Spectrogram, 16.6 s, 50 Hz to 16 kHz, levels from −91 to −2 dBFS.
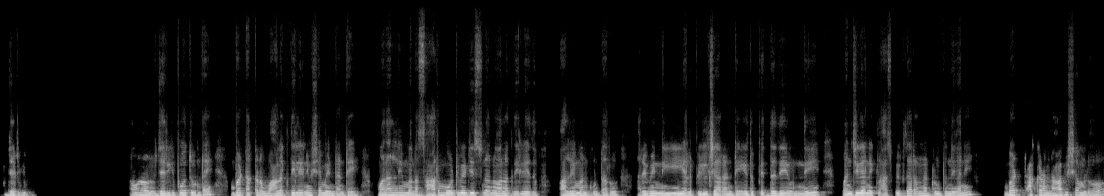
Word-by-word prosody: జరిగి 150 +4 0 1.6
అవునవును 165 -2 +1
జరిగిపోతూ 165 +4 +1
ఉంటాయి. 170 - -1 0.4
బట్ 170 0 0
అక్కడ 165 0 -2
వాళ్ళకి 165 +5 0
తెలియని 170 0 +2
విషయమేంటంటే, 145 -6 0 0.4
మనల్ని 170 +2 +2
మన 155 -1 +1
సార్ 160 +4 0
మోటివేట్ 165 0 +3
చేస్తున్నారని 160 0 -1
వాళ్ళకి 140 -2 0
తెలియదు. 135 -1 -1 0.4
వాళ్ళేమనుకుంటారు 145 -1 +1 0.4
"అరె 145 0 +1
వీడిని 150 -1 +4 0.3
అల 135 - 0
పిలిచారంటే 145 +2 +1
ఏదో 140 0 +2
పెద్దదే 145 +3 +2
ఉంది. 135 +3 +1 0.5
మంచిగానే 160 +3 +4
క్లాస్ 135 -3 -6
పికుతారు 150 0 -2
అన్నట్టు 145 -1 -2
ఉంటుంది." 140 -1 0
కానీ 165 +7 0 0.6
బట్ 175 +1 +1 0.2
అక్కడ 180 +5 -2 0.2
నా 150 - +2
విషయంలో 165 -7 -2
150 Hz, 125 wpm, -24 LUFS, 140-165 Hz, 1.6 s, వీడిని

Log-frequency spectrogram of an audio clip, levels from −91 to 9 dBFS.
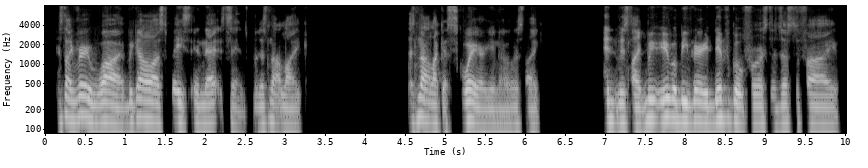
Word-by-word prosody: It's 130 - -9
like 140 -4 +2
very 160 0 +4
wide, 120 -3 +2
we - - 0
got 145 0 +3
a - - +5
lot 130 -1 +4
of 120 - -1
space 125 0 -3
in 120 -1 -3
that 120 +1 -1
sense, 105 -6 -10
but 110 - -11
it's 115 - -4
not 115 -4 -2
like 105 -1 -4 1.3
It's 120 - -8
not 150 -4 +2
like 120 -2 -1
a - - -4
square, 120 -6 +2
you 100 0 -4
know? 100 +1 -6
It's 105 -2 -7
like - - -7 0.8
and 130 -2 -1
it's 125 0 -1
like 110 -2 +1
we 140 -1 +2
it - - +7
would 140 -3 +4
be 135 -1 +5
very 125 0 +3
difficult 135 -3 +2
for 115 0 -3
us 110 -2 -4
to 110 - -12
justify 110 -1 -3
120 Hz, 235 wpm, -20 LUFS, 110-130 Hz, 1.3 s, it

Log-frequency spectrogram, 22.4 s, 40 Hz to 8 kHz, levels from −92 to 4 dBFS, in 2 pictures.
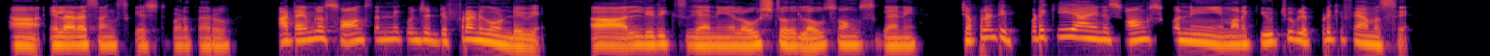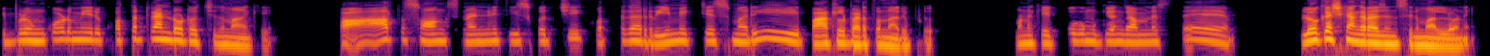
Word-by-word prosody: ఆ! - - +4 0.2
ఇలాగ 125 0 +4
సాంగ్స్‌కి 120 -1 -8
ఇష్టపడతారు. 120 -1 -8 0.4
ఆ - - +5
టైమ్‌లో 190 +5 +1
సాంగ్స్ 185 +2 0
అన్ని 195 +1 -6
కొంచెం 185 0 -4
డిఫరెంట్‌గా 180 +1 0
ఉండేవి. 110 -6 -3 0.4
ఆ - - +6 0.3
లిరిక్స్ 135 +1 -4
గాని 120 0 -1
లవ్ 115 +2 0
స్టో 130 - -2 0.2
లవ్ 115 +2 -1
సాంగ్స్ 130 -1 -4
గాని 115 0 -2 0.4
చెప్పాలంటే 235 +7 -2
ఇప్పటికీ 235 +6 -6
ఆయన 210 -3 0
సాంగ్స్ 185 +3 -1
కొన్ని 175 -4 -1 0.2
మనకి 135 0 -3
యూట్యూబ్‌లో 175 +4 -3
ఇప్పటికి 190 +2 -8
ఫేమస్సే. 130 -5 -1 0.7
ఇప్పుడింకోటి 175 +4 -1
మీరు 185 -2 0
కొత్త 180 +3 -5
ట్రెండ్ 205 -2 +5
ఒకటొచ్చింది 155 -6 -2
మనకి. 110 -2 -4 0.6
పాత 195 +1 +5 0.2
సాంగ్స్ 170 0 +1
అన్ని 165 +2 -3
తీసుకొచ్చి 165 -7 -6 0.2
కొత్తగా 170 +4 -4
రీమేక్ 165 +4 0
చేసి 165 -1 -2
మరి 165 +4 0 0.4
పాటలు 140 +2 +7
పెడుతున్నారిప్పుడు. 120 -5 0 0.7
మనకి 140 +1 -3
ఎక్కువగా 165 +4 -7
ముఖ్యంగా 160 0 -1
గమనిస్తే 155 +3 -5 0.9
లోకేష్ 185 +3 +9
కంగరాజన్ 145 -6 +8
సినిమాల్లోనే. 115 -4 +3
160 Hz, 135 wpm, -24 LUFS, 130-180 Hz, 0.9 s, లోకేష్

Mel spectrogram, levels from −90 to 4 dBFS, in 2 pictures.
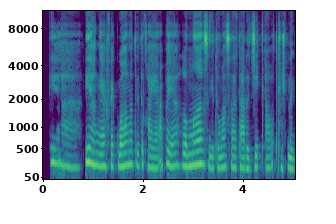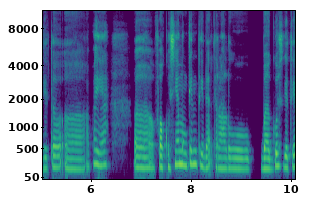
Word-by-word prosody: Iya, 245 -2 0 0.6
iya 260 - +8
ngefek 195 -1 -2
banget 215 +3 +1
itu 210 - -6
kayak 170 -2 -2
apa 230 - -4
ya, 195 - -2 0.2
lemes 210 +4 +4
gitu 170 +1 -6
Mas, 185 0 +6
lethargic 170 0 0
out. 175 +4 -6
Terus 175 -3 +1
udah 165 -2 -1
gitu, 165 +2 -4 0.2
eee, 155 -1 -3
apa 235 - -8
ya, 215 - -2 0.6
eee, 175 -1 0 0.2
fokusnya 185 +3 +4
mungkin 225 +2 +1
tidak 175 -3 -1
terlalu 165 -1 -2 0.6
bagus 160 +4 +1
gitu 175 0 -1
185 Hz, 155 wpm, -23 LUFS, 170-205 Hz, 0.6 s, iya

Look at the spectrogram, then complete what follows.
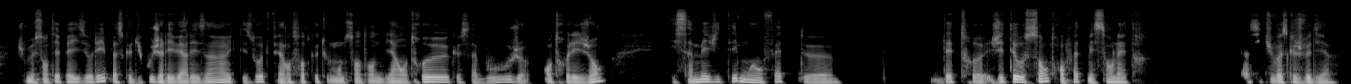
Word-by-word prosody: je - - -7
me 95 - +3
sentais 100 +3 0
pas 100 -1 0
isolé 100 +9 +2
parce 105 -6 -1
que, 95 - -3
du 90 0 -7
coup, 120 - -1
j'allais 100 -4 +4
vers 90 0 +3
les 95 -1 0
uns, 105 +1 +2
avec 100 -1 0
les 85 +1 -8
autres, 125 +1 +1
faire 95 -2 +1
en - - +1
sorte 95 +3 -4
que - - -6
tout 95 - -9
le - - 0
monde 95 0 +1
s'entende 95 0 -1
bien 90 +1 +1
entre 85 +5 0
eux, 115 0 +4
que 105 - -8
ça 85 -2 -7
bouge 105 +4 -2 0.2
entre 100 0 -1
les 90 - +4
gens 120 - +3 0.7
et - - -11
ça 90 +3 0
m'évitait 115 +3 +1
moi, 120 -7 +2
en 100 - +1
fait, 125 +5 -4 0.2
heu, 85 -1 -1
de - - -6 1.0
d'être, 95 - -2
heu 90 - 0
j'étais 105 +7 +1
au 120 - +6
centre, 125 +6 +1
en - - +5
fait, 125 +6 -1
mais 95 - +1
sans 105 +5 +1
l'être. 95 -1 -2 0.9
Pas - - -4
si - - -8
tu - - -3
vois 95 - +5
ce - - -4
que 100 - +1
je 85 - -2
veux 95 - +3
dire? 85 0 -3
95 Hz, 265 wpm, -25 LUFS, 90-110 Hz, 1.0 s, au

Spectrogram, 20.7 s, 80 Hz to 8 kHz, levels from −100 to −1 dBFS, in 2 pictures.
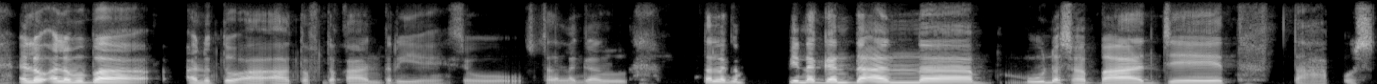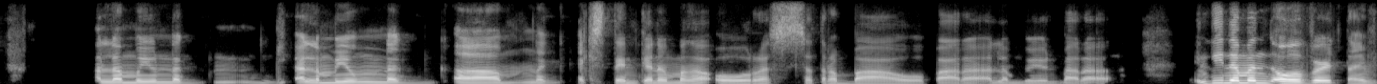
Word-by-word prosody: Alaw 145 +4 +5
alam 135 +1 +4
mo - - -10
ba 125 -5 +6 0.3
ano 105 +1 -3
'to, 90 - -4
ah, 95 0 -2
out - - -14
of - - -23
the - - -9
country, 90 0 -8 0.2
eh, - - -20
so 85 -2 -14 0.3
talagang, 100 +1 -9 0.6
talagang 130 0 0 0.3
pinaghandaan 135 -1 +3
na, 125 -1 +4 0.4
una 120 +4 -4
sa 100 -2 -4
budget, 110 +2 0 0.4
tapos - - -10 0.7
alam 120 +1 0
mo 120 - -1
yung 115 -1 -4
nag 110 -2 -4 0.8
alam 120 +1 0
mo 120 - -4
yung 120 -1 -1 0.2
nag 115 -1 -1 0.4
um, 110 -2 +2 0.3
nag-extend 100 +1 -8
ka 110 - -2
ng 110 - -1
mga 100 0 -4
oras 95 -1 -5
sa - - -8
trabaho 90 -1 -6
para 90 -1 -6
alam 95 +1 -10
mo 95 - -14
yo'n, 90 -1 -12
para 90 -1 -7 0.7
hindi 230 +6 -2
naman 235 -2 +8
overtime 155 - +5
110 Hz, 130 wpm, -22 LUFS, 95-130 Hz, 0.8 s, naman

